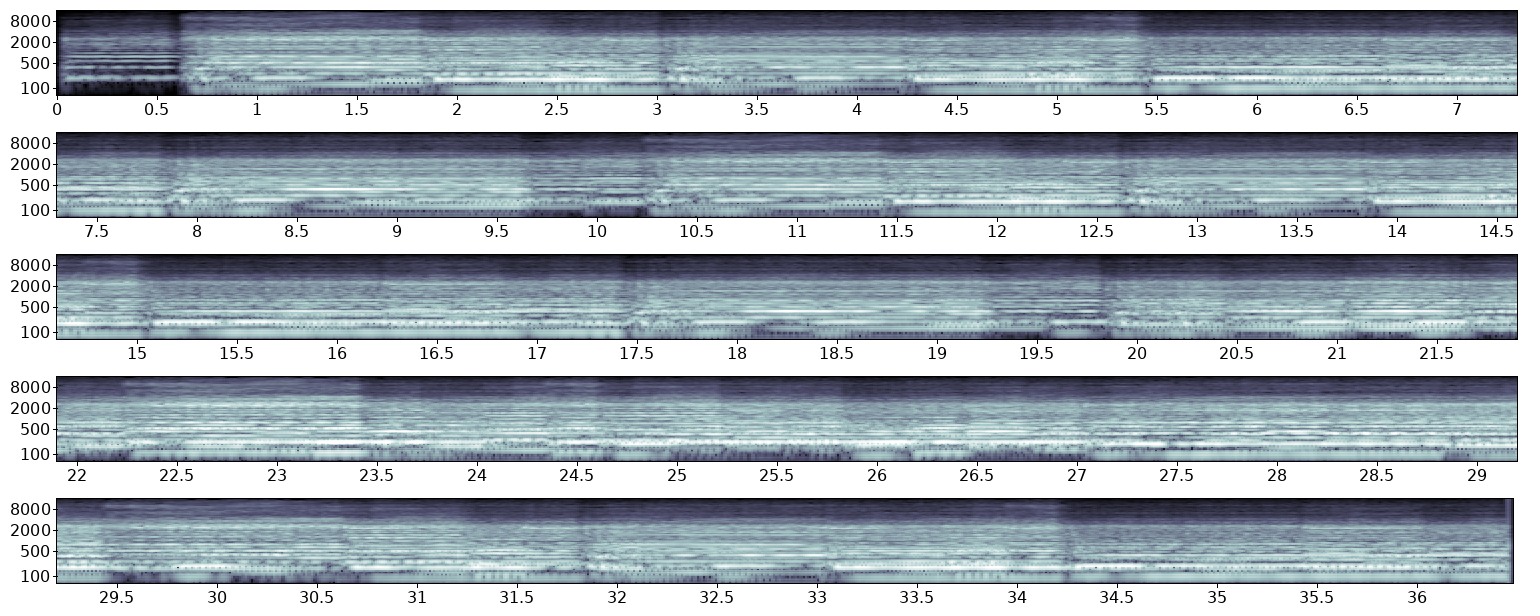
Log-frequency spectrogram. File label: blue bells scotland, cello trio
